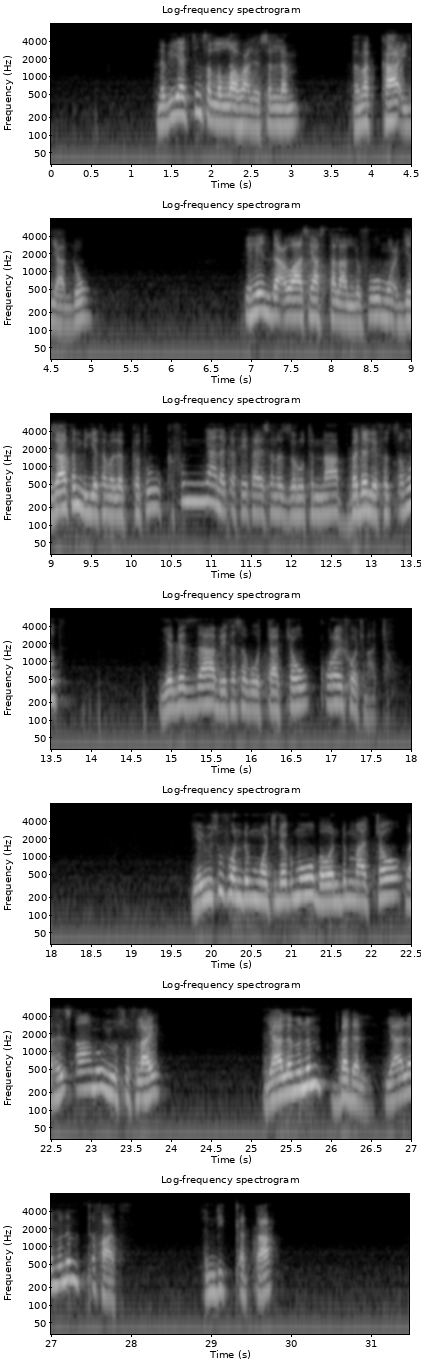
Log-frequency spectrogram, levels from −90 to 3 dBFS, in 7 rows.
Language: Amharic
